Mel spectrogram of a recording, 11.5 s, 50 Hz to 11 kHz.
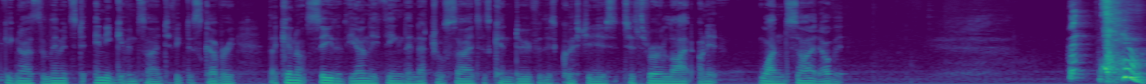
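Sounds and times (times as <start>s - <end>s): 
speech: 0.0s - 8.5s, 11.0s - 11.4s
person sneezing: 10.7s - 11.4s.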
